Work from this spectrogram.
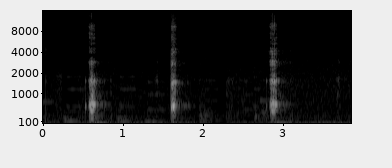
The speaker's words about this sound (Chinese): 听完妙妙鸭的故事，只见灰猪见一阵大笑后，不断的打嗝，停不下来的打嗝声，让灰猪见缓缓的降落。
